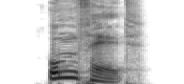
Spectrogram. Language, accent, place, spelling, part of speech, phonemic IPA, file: German, Germany, Berlin, Umfeld, noun, /ˈʔʊmfɛlt/, De-Umfeld.ogg
- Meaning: environment (political or social setting, arena or condition)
